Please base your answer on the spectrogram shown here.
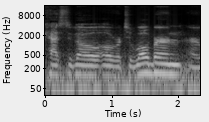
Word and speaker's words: Woburn: Front stack has to go over to Woburn. I don't know how they pronounce it. I've always pronounced it Woburn. It's W-O-B-U-R-N.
